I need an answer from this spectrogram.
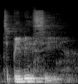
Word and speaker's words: Tbilisi: river that runs through the capital of georgia tbilisi and let's just take a moment to appreciate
